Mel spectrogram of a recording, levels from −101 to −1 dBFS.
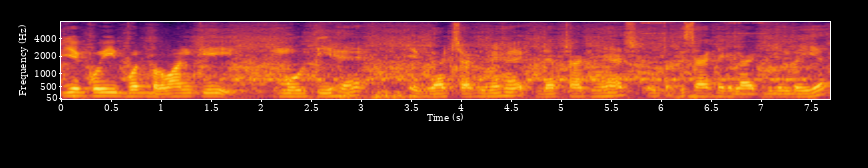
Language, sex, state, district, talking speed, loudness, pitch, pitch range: Hindi, male, Bihar, Saran, 210 wpm, -17 LUFS, 125 Hz, 115-130 Hz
